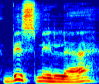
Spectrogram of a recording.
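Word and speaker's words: بسم الله: So in the first one in Arabic, it says here Bismillah, and the Allah is written differently.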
